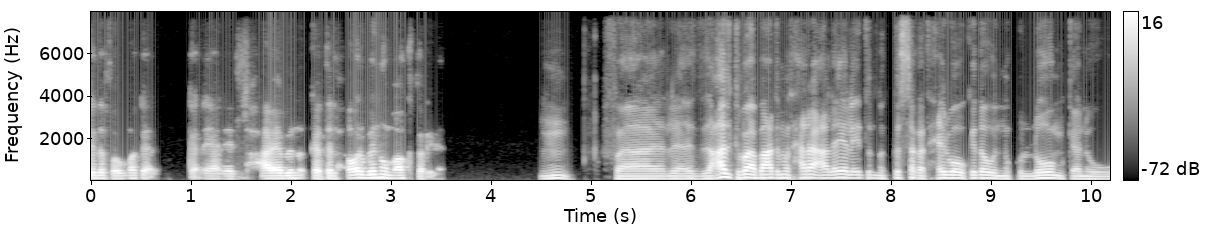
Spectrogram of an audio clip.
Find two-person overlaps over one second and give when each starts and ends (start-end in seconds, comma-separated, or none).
none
